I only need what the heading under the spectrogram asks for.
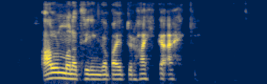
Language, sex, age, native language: Icelandic, male, 20-29, Icelandic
